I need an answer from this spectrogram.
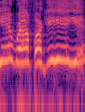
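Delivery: put-on very high old lady voice. Retelling a man's talk with his mother, old lady voice. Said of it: "you hear old lady like".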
